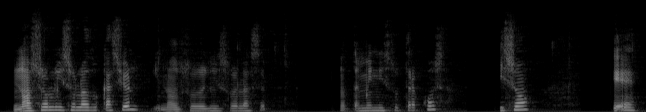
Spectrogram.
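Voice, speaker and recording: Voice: medium pitch, fairly bright tone, lo-fi sound. Una voz con acento mexicano explica historia en tono relajado y juguetón, con efectos de sonido hechos con la boca y autocorrecciones constantes. La entonación sube y baja con mucha viveza. La grabación suena apagada y de baja calidad. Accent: Mexican Spanish. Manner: goofy and chatty, with sound effects and self-corrections. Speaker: YouTuber explaining history. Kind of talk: casual, playful history explainer.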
